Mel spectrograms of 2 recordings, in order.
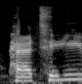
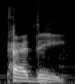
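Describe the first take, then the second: First: The middle consonant sounds like a clear T. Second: The middle consonant sounds like a soft D. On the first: "So two T's versus two D's" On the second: "two D's"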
